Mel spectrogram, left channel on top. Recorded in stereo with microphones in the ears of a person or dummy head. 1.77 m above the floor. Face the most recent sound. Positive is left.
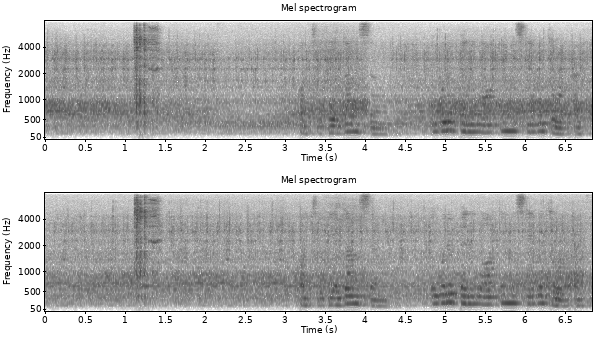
turn(degrees=60)  # may be behind; listen again after turning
